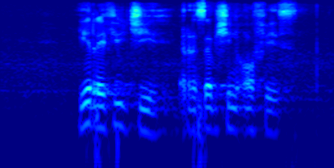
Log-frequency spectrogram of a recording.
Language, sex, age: Zulu, male, 21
